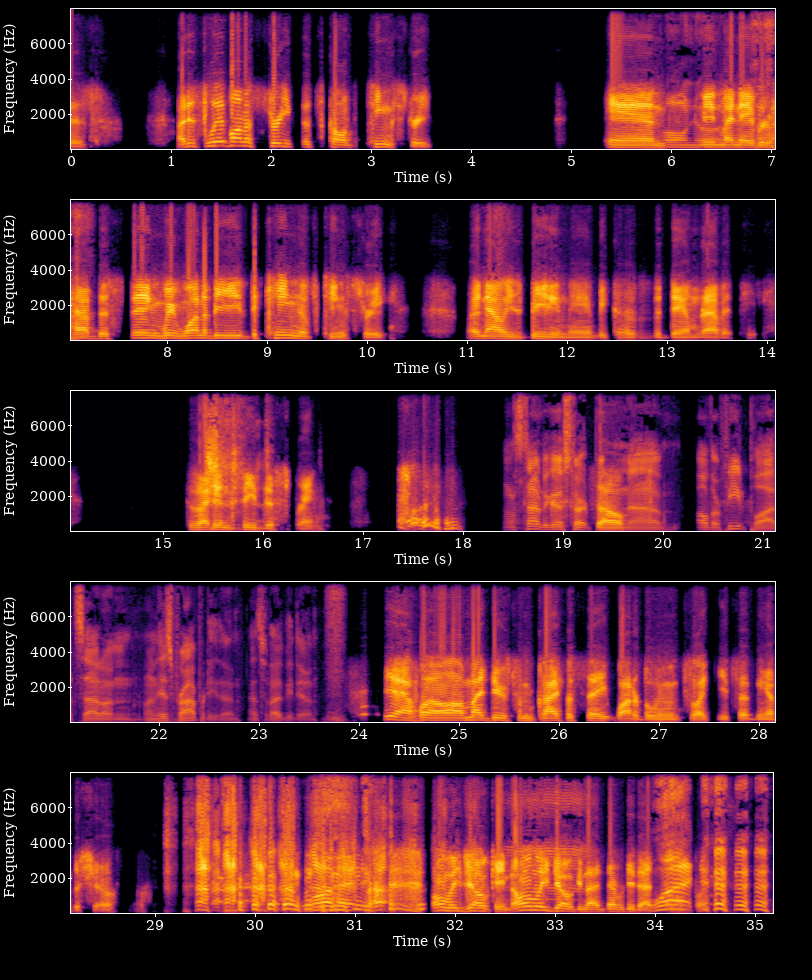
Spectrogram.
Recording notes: We take some live calls.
